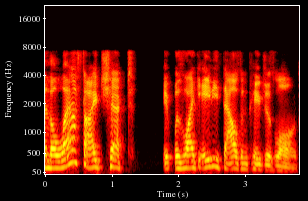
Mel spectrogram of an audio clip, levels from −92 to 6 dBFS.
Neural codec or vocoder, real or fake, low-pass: autoencoder, 48 kHz, 128 numbers a frame, DAC-VAE, trained on Japanese speech; fake; 7.2 kHz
